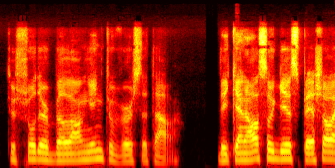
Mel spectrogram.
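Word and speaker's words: VRSTL: the first domino fell v r s t l pronounced versatile is a digital fashion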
